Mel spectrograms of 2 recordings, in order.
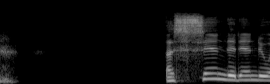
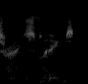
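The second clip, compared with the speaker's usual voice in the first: a hushed aside, barely voiced; hushed whisper; 22 dB quieter than usual. Preacher whispers to the congregation, hushed whisper. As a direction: breathe it in a near-silent whisper.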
